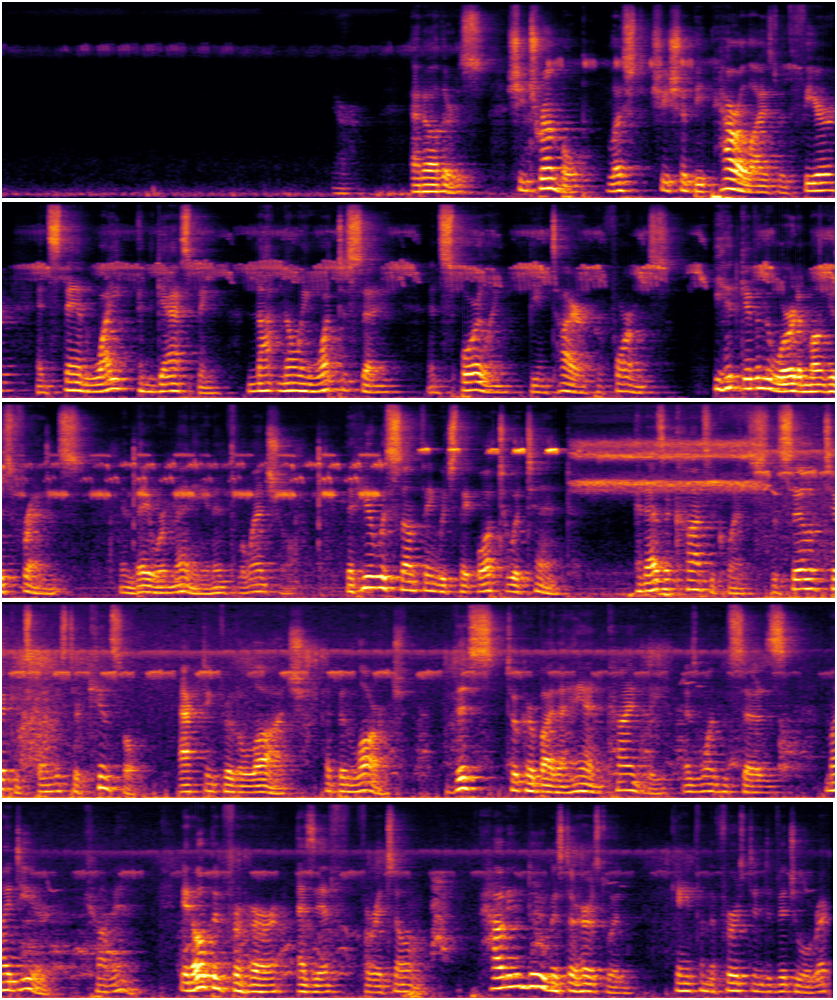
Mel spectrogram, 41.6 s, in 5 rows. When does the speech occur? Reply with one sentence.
The speech can be heard from 3.4 to 22.4 s and from 23.0 to 41.5 s.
